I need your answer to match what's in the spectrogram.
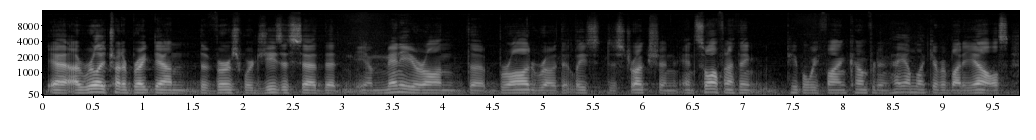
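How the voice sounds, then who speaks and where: Earnest pastor talking in a studio. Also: male voice, mid-range voice, flat delivery, a little fast, hardly any pauses, fairly bright tone, a little hiss or hum. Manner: earnest, gestures with both hands, many restarts. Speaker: pastor and church founder. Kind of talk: TV interview guest. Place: TV studio set with blue drapes.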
